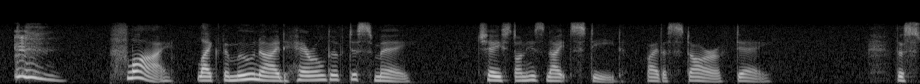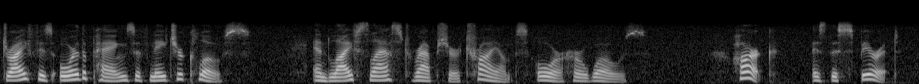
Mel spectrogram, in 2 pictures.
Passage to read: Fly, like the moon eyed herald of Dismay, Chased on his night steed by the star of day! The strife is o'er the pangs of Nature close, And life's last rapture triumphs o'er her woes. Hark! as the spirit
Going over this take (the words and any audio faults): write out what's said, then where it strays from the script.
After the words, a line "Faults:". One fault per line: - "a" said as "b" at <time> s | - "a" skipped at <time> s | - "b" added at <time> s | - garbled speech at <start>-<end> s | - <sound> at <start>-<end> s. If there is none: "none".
Fly, like the moon eyed herald of Dismay, Chased on his night steed by the star of day! The strife is o'er the pangs of Nature close, And life's last rapture triumphs o'er her woes. Hark! as the spirit
Faults:
- throat clearing at 0.1-0.7 s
